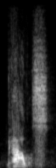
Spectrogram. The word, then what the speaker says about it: palace: It is pronounced with a buff of r, by the way. Palace. Palace. It's pronounced with a buff of r. Palace. So we have here the stress is on the first syllable.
